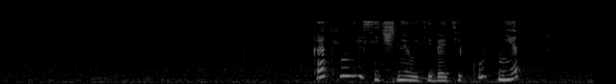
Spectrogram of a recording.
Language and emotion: Russian, positive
